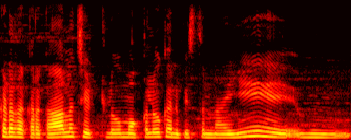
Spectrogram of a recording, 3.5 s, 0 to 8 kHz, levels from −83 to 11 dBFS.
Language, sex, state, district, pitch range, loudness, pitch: Telugu, female, Andhra Pradesh, Sri Satya Sai, 195-220 Hz, -19 LUFS, 205 Hz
